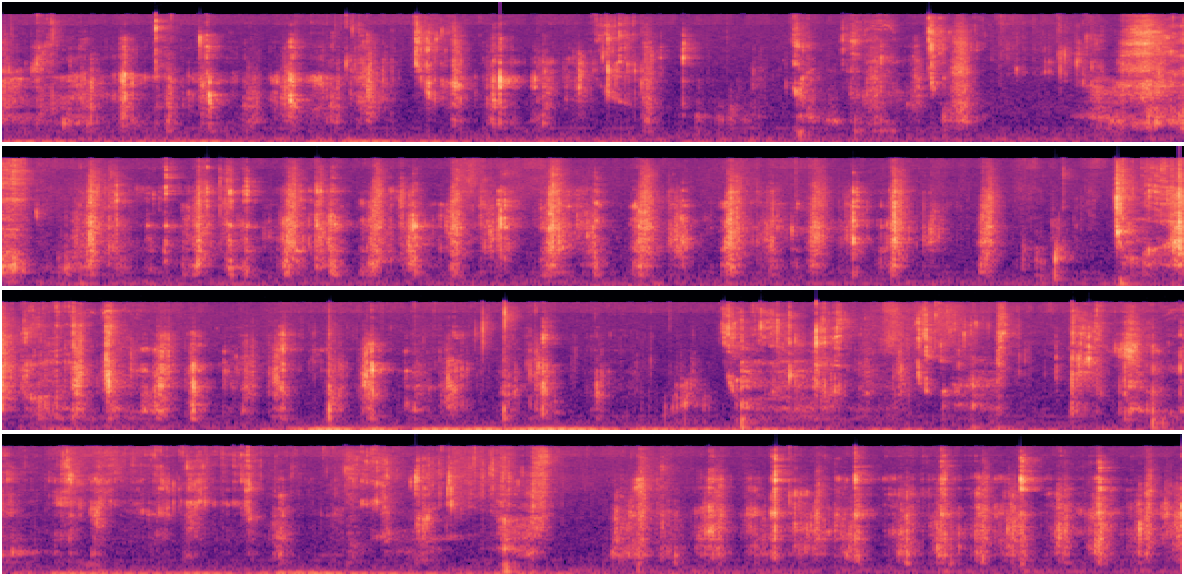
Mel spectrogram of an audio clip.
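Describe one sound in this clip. A man chews food wetly and loudly close to a microphone.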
